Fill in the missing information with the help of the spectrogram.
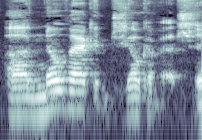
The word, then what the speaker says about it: Novak Djokovic: How do you say his name? – Novak Djokovic.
